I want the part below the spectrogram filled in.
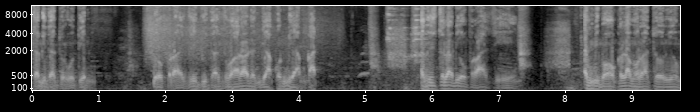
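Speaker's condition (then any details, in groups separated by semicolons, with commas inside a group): Laryngeal cancer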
